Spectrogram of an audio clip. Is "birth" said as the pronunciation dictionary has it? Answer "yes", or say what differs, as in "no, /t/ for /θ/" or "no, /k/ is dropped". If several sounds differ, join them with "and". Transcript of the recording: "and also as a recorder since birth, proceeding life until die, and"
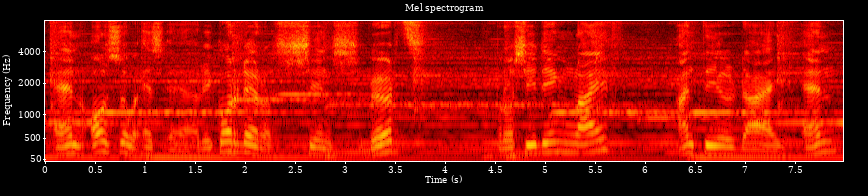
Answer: no, /s/ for /θ/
